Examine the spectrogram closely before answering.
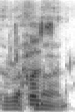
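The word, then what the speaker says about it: الرحمن: like with the Ar-Rahman, this is like with the alif, then you say it like long, you know. Right, Ar-Rahman.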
